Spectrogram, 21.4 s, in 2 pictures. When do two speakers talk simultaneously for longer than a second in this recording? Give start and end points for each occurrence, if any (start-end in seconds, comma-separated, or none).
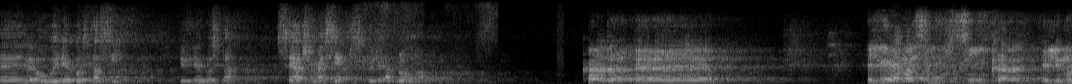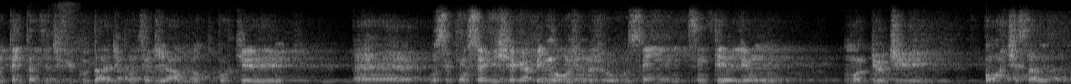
none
